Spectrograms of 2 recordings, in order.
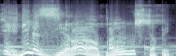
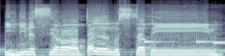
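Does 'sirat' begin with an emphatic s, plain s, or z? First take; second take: z; plain s. First: Sirat begins with a buzzing z sound. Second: Sirat begins with a plain, light s sound. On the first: "Maka turun riwayat pakai zai" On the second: "Turun riwayat pakai sin"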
